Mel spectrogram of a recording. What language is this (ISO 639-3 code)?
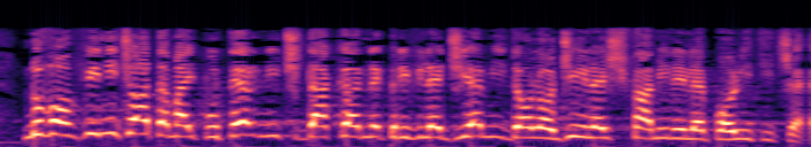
ron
